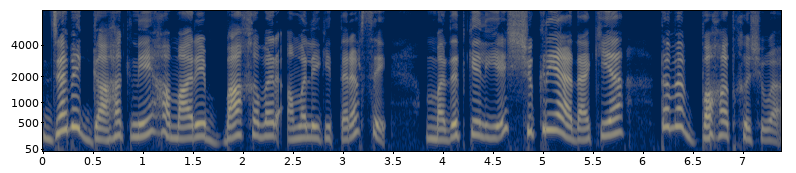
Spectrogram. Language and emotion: Urdu, happy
